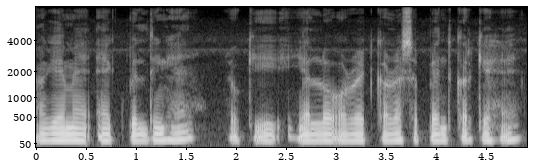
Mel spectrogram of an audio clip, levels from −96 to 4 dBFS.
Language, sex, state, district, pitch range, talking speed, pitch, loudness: Hindi, male, Arunachal Pradesh, Papum Pare, 95-100 Hz, 185 wpm, 95 Hz, -16 LUFS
